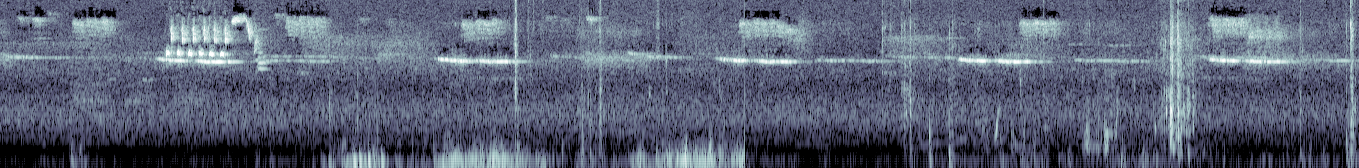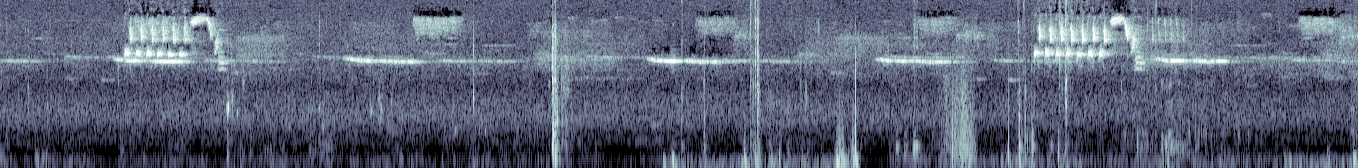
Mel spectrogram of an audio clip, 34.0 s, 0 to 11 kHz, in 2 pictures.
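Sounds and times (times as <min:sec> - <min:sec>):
bird calling: 0:11.0 - 0:33.9.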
